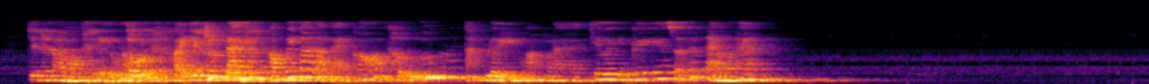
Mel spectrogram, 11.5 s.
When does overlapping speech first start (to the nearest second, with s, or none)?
1 s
